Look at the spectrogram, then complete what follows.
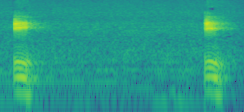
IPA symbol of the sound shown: ɪ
